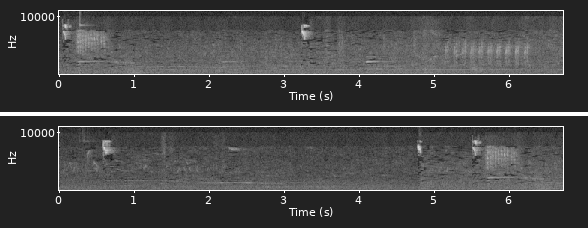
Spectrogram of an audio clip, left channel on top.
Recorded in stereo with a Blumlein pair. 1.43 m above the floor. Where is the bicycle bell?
40° left, 5 m.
